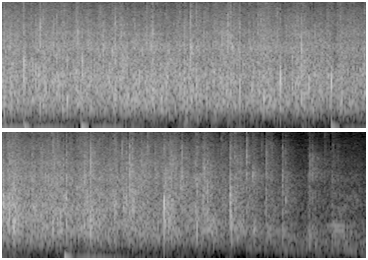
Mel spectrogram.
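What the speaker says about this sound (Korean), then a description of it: "박수 한번 치세요." Sustained applause from an audience at a Korean property sale briefing, a dense wash of many hands clapping that thins and fades toward the end.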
